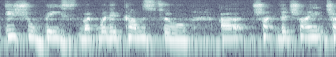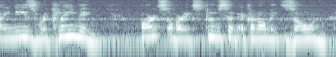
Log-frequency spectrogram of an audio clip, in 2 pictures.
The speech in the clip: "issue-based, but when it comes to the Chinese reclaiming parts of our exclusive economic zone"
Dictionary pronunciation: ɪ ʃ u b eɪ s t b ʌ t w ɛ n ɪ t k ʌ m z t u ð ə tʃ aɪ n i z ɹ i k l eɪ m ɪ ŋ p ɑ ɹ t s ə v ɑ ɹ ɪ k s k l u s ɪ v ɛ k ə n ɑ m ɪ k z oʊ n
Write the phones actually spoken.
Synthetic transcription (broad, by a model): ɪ ʃ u b eɪ s t b ʌ t w ɛ n ɪ t k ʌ m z t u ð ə tʃ aɪ n i z w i k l eɪ m ɪ ŋ p ɑ ɹ t s ə v ɑ ɹ ɪ k s k l u s ɪ v ɛ k ə n ɑ m ɪ k z oʊ n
